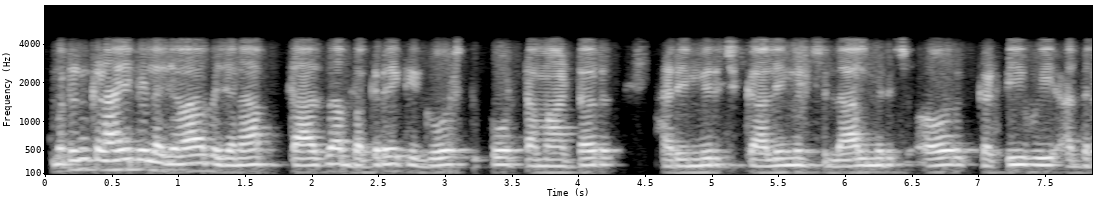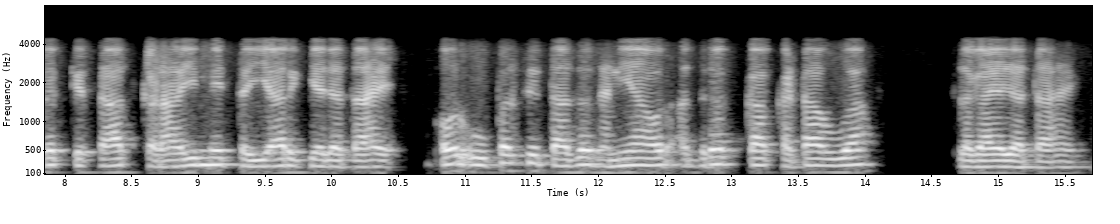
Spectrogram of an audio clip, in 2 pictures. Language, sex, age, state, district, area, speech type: Urdu, male, 18-30, Uttar Pradesh, Balrampur, rural, conversation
